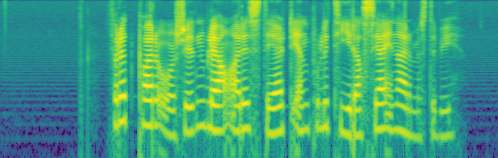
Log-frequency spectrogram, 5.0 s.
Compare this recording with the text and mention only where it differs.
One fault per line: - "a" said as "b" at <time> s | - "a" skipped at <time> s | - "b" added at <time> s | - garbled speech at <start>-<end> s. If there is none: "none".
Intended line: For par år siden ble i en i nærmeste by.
- "et" added at 1.2 s
- "han arrestert" added at 2.2 s
- "politirassia" added at 3.2 s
